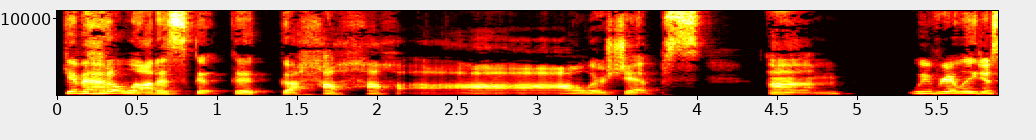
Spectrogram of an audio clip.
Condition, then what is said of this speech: Stuttering. The amount that I stutter and how stuck I feel, or how much physical tension I might have, fluctuates,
